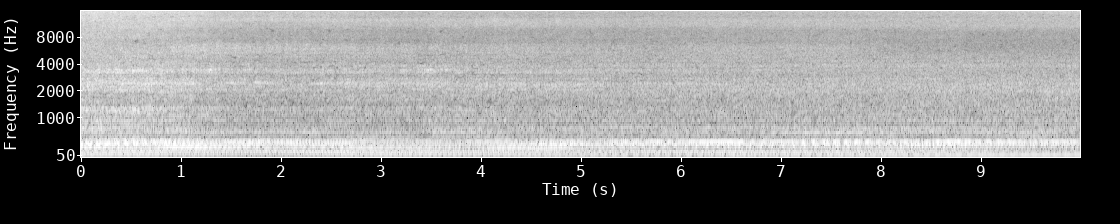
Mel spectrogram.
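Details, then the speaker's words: RTR Spec5 Mustang GT widebody V8 with Titan-finish E85-friendly headers and stock catback, hood up, cold start: deep, steady burble at raised cold idle, smooth and even with no ticks or misfires; normal cold start idle. "But if you haven't heard this thing cold start yet, you're in for a treat."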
